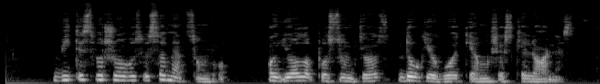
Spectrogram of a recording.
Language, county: Lithuanian, Vilnius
